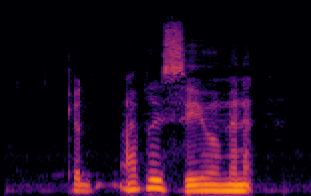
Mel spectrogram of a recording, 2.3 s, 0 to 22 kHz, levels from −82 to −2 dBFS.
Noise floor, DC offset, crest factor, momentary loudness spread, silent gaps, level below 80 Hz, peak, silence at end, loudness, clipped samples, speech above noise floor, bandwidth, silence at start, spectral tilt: -57 dBFS; under 0.1%; 14 dB; 12 LU; none; -62 dBFS; -12 dBFS; 0.45 s; -27 LUFS; under 0.1%; 31 dB; 14 kHz; 0.55 s; -6 dB/octave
